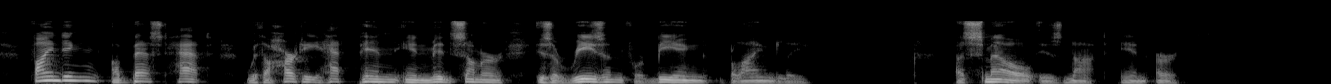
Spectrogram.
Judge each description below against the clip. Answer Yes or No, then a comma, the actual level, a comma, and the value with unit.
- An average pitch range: No, wide, 6.6 semitones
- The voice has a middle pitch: No, low, 100 Hz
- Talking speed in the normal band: No, slow, 105 wpm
